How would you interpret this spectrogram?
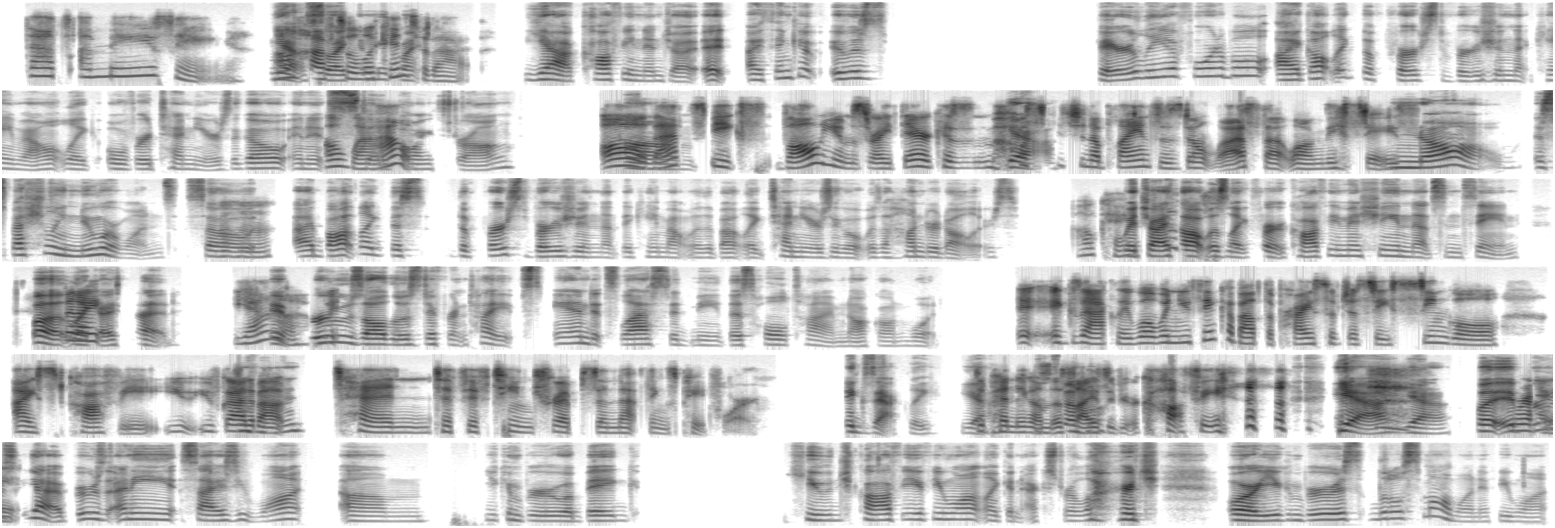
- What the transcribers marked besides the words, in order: laughing while speaking: "most"; laughing while speaking: "days"; tapping; laughing while speaking: "So"; laughing while speaking: "coffee"; other background noise; laughing while speaking: "extra large"
- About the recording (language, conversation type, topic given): English, unstructured, What morning routine helps you start your day best?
